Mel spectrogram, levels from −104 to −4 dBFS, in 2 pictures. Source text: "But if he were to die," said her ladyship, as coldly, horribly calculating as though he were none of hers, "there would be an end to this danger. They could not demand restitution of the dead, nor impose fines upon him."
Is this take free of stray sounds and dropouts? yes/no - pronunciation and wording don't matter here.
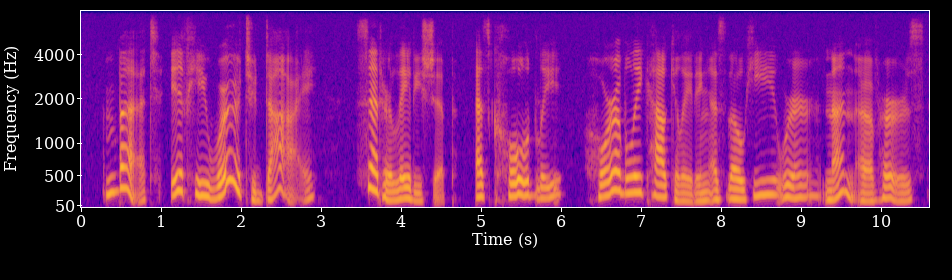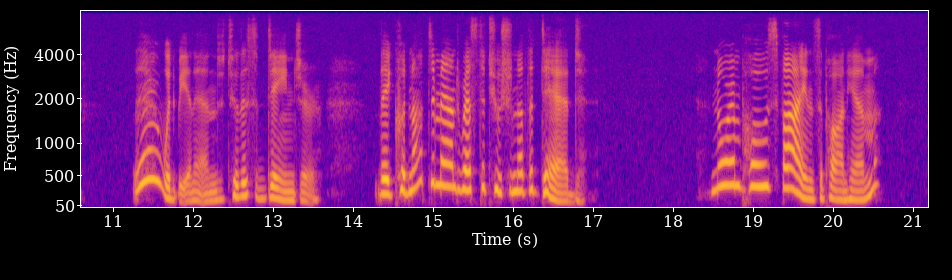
yes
